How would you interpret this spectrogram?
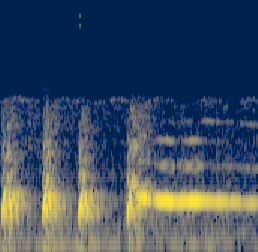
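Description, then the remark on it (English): A wolf, the old he-wolf Brindle on a ridge, gives three quick, sharp barks in a row, then breaks into a long, steady howl that holds to the end. Loud, with no talking. “Now we've got company. The wolves are out.”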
